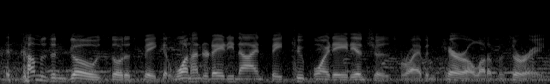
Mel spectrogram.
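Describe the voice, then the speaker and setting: A man calling a tractor pull as live play-by-play, in an excitable, folksy way. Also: medium pitch, a little fast. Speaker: tractor pull announcer and commentator. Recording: noisy outdoor track, engines behind. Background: outdoor ambience and vehicle noise.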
